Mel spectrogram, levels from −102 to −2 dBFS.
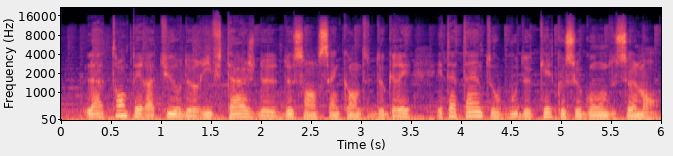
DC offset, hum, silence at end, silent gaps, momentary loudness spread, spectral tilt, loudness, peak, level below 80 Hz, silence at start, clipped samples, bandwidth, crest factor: under 0.1%; none; 0 s; none; 5 LU; -5.5 dB/octave; -19 LUFS; -4 dBFS; -30 dBFS; 0 s; under 0.1%; 16 kHz; 14 dB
